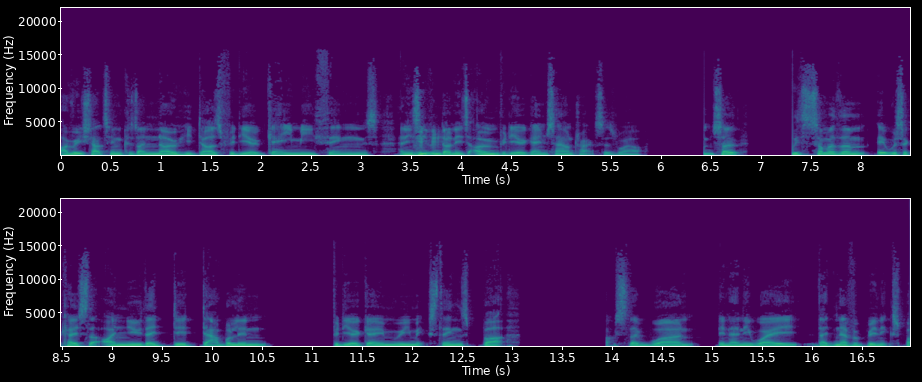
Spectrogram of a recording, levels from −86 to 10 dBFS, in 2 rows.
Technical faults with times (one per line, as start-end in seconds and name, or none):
6.20-6.44 clipped start after a pause
7.10-7.32 clipped start after a pause
10.99-11.23 clipped start after a pause
13.72-13.95 clipped start after a pause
